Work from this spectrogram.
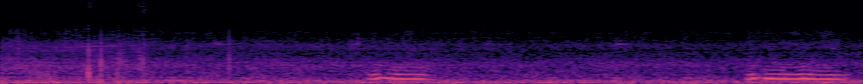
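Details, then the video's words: Sleeping cat snoring, the small body producing surprisingly loud, resonant sound: two low droning breaths about three seconds apart, each a short buzzy rumble, over quiet indoor background. "고양이 코고는 소리 고양이 코골이"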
